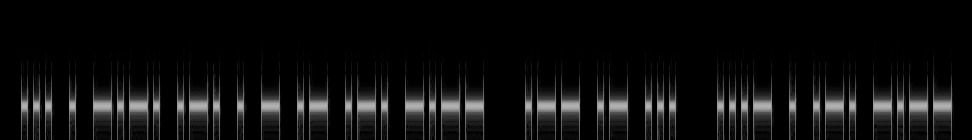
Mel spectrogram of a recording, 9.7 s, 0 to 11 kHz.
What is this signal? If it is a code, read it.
Morse code, heard as a keyed tone, about 20 wpm, 700 Hz. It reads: SECRETARY WAS VERY
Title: Sentences from Top 1500 Words 20wpm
